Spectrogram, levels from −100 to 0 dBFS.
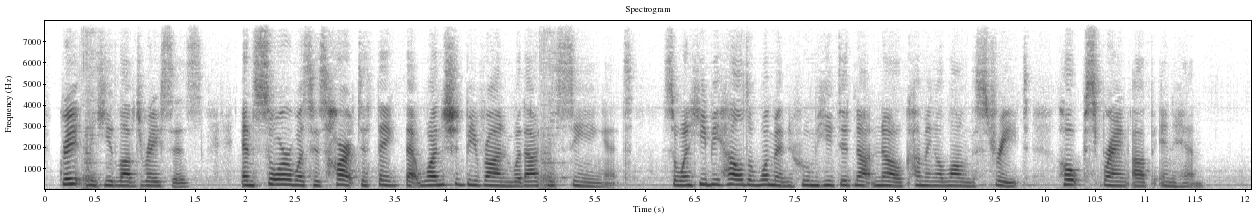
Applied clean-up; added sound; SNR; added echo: neural separator model SepFormer DNS4.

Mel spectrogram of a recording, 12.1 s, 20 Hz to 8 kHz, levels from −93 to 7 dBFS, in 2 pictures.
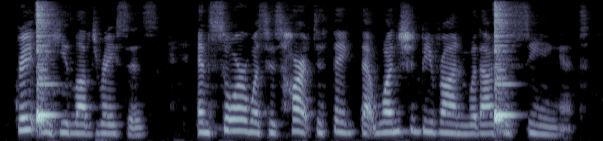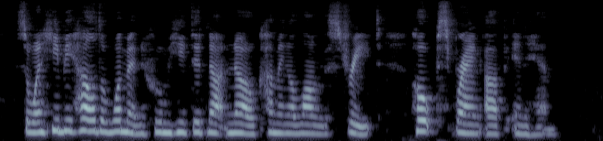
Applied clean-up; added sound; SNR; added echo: classical method Wiener filter.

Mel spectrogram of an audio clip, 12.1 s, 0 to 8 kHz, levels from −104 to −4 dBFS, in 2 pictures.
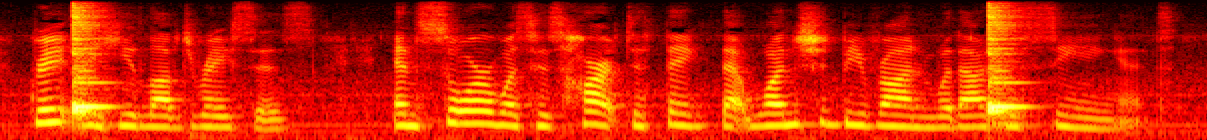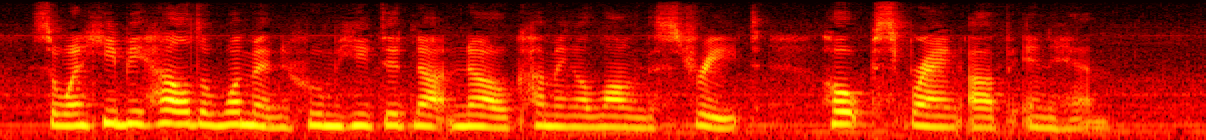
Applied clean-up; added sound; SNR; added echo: none; Cowbell; -5 dB; none.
